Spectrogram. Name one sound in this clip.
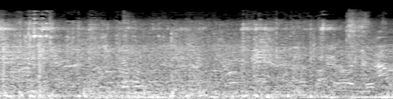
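A crowd of people chatter at a distance outdoors.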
